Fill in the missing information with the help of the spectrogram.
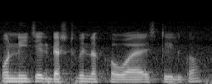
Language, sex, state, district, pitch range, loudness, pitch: Hindi, male, Uttar Pradesh, Shamli, 115-140 Hz, -21 LUFS, 125 Hz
